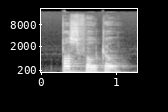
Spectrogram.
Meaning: a passport photo, a passport photograph
- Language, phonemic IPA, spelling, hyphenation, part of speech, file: Dutch, /ˈpɑsˌfoː.toː/, pasfoto, pas‧fo‧to, noun, Nl-pasfoto.ogg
